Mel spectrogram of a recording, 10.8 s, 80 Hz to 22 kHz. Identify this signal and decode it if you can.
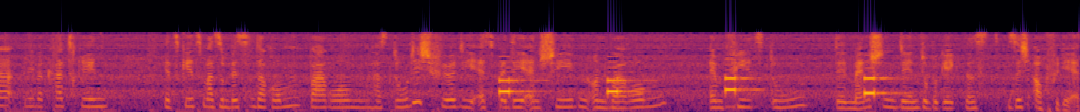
DTMF, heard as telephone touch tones, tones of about 100 ms, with room echo. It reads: 5 5 9 3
